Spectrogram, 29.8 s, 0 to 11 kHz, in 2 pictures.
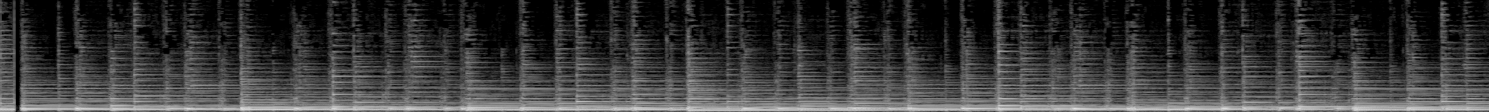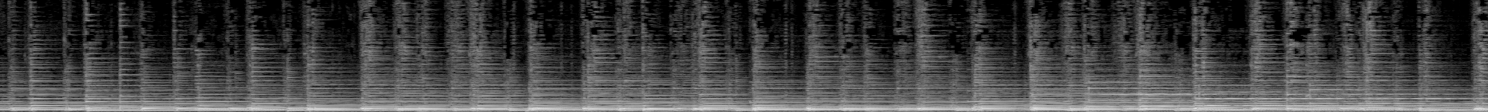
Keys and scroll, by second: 0.0-5.3 typing, 13.0 Caps_Lock, 26.3 ctrl+z.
